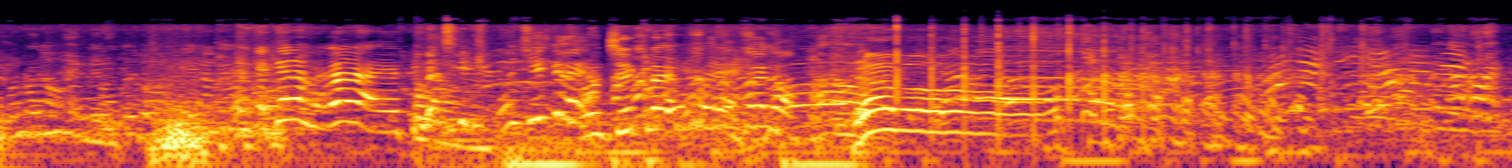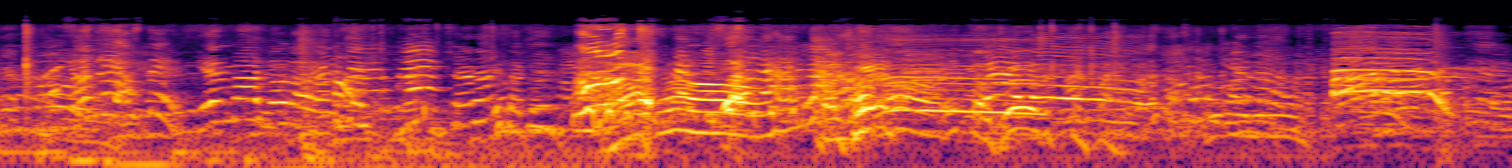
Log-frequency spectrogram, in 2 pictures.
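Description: A crowd of adults and children chatters and laughs nearby.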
